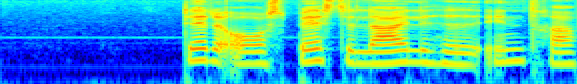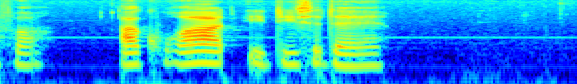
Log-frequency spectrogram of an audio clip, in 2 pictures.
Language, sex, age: Danish, female, 31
